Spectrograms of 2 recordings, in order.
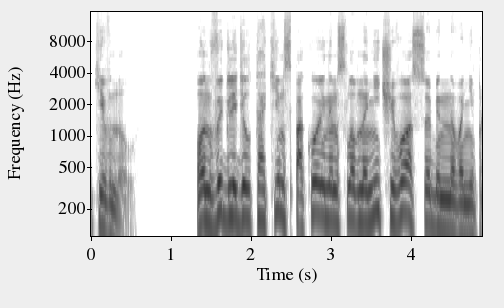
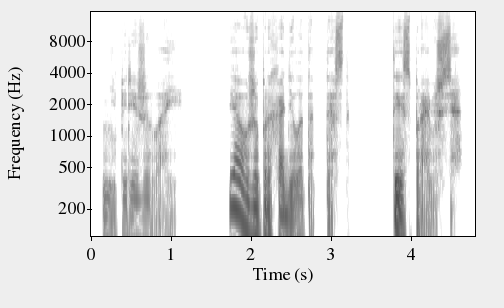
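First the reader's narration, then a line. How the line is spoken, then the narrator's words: Barely audible. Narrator (Russian): едва слышно произнес Кай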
